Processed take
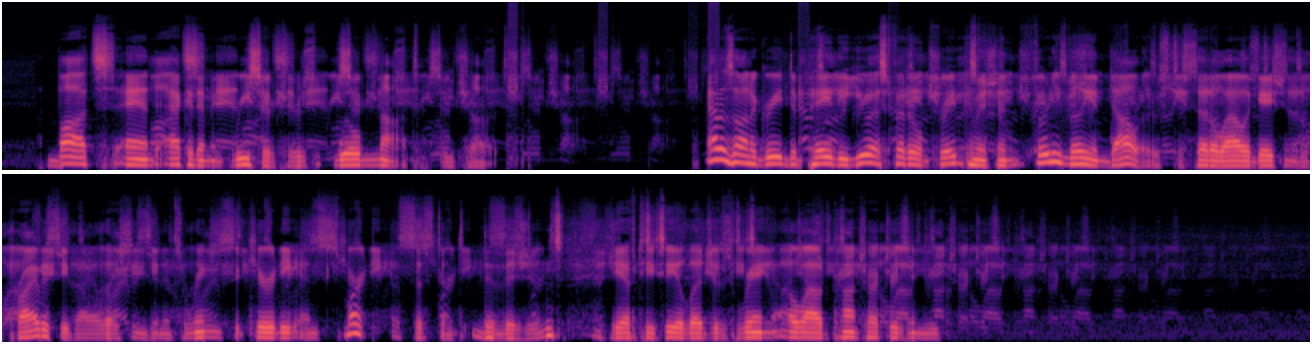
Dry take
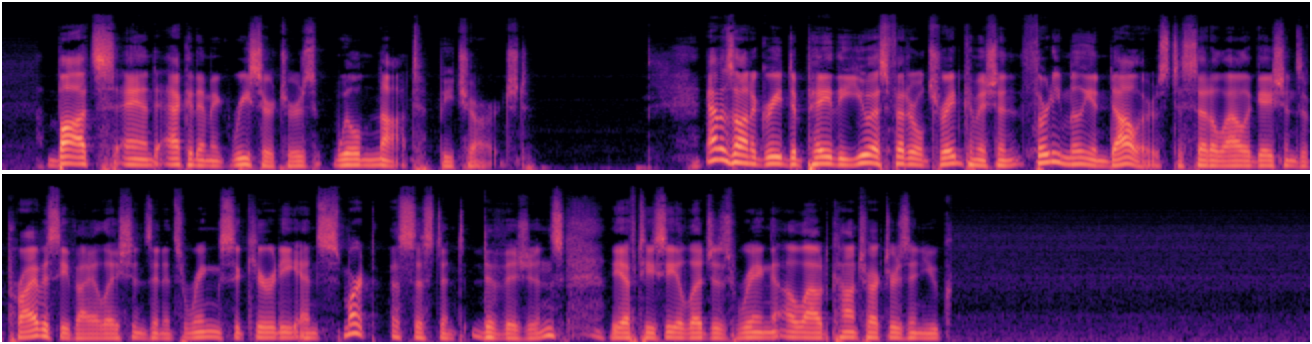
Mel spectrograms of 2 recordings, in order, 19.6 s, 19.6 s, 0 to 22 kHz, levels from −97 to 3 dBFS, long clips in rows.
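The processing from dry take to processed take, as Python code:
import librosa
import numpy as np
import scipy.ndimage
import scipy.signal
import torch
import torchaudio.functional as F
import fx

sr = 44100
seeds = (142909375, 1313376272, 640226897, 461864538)

y = fx.delta_hold(x, sr, step_db=-34.5, at=(3.69, 5.36), fade=0.02)
y = scipy.signal.sosfilt(scipy.signal.butter(2, 140.0, 'highpass', fs=sr, output='sos'), y)
y = fx.band_shelf(y, sr, hz=1200.0, db=-12.5, octaves=1.1)
y = fx.level_steps(y, sr, step_db=14)
y = fx.hpss(y, sr, part='percussive', gain_db=-7)
y = fx.echo_wet_highpass(y, sr, ms=676, feedback_pct=43, hz=1700.0, wet_db=-5)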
